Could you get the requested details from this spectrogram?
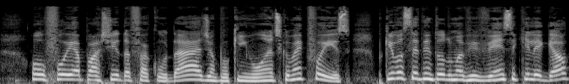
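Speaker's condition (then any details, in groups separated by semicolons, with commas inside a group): No condition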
